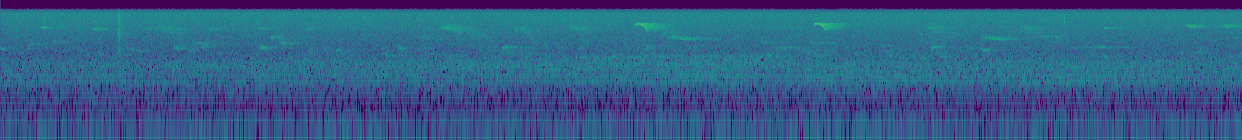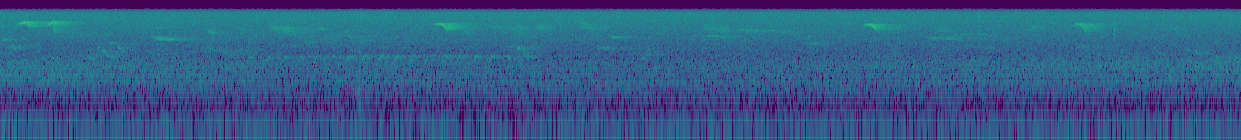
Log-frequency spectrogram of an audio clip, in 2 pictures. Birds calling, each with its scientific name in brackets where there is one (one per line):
unidentified bird
Northern Cardinal (Cardinalis cardinalis)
